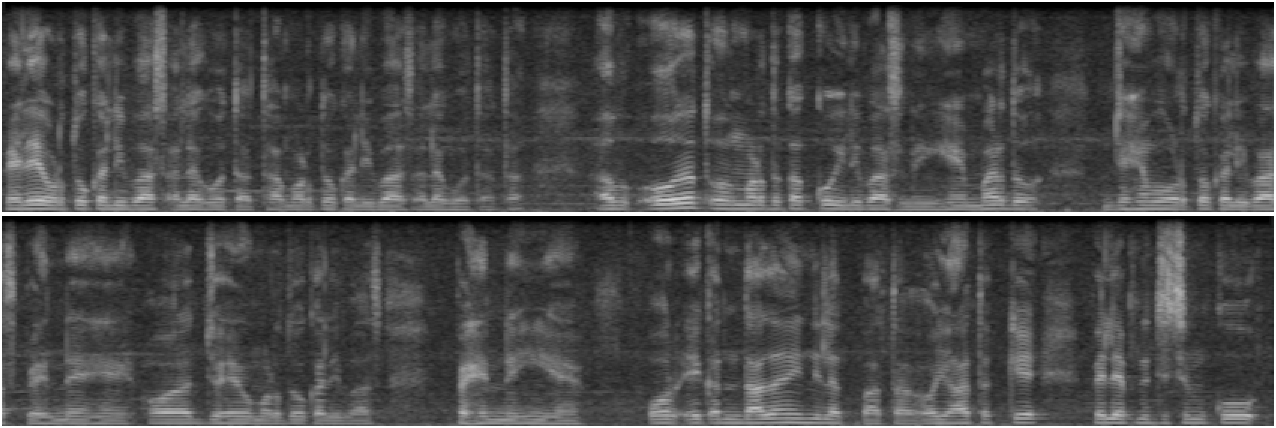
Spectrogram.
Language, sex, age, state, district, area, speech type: Urdu, male, 18-30, Uttar Pradesh, Muzaffarnagar, urban, spontaneous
